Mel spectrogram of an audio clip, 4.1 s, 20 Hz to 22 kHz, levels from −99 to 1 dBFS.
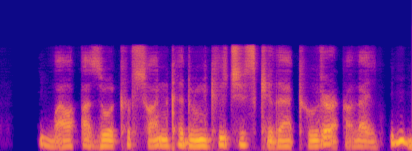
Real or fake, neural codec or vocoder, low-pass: fake; codec, 16 kHz, 0.5 kbps, FreqCodec, larger model; 7.2 kHz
